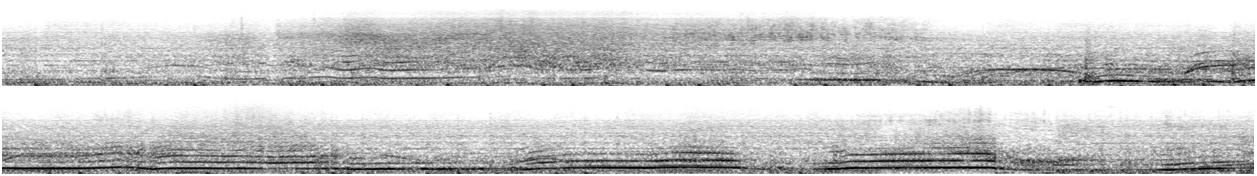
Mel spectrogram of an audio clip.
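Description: Off-road trophy truck engine revving hard at race pace, its pitch climbing, holding and dropping several times as it shifts and lifts. A rush of spraying dirt comes about two seconds in.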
